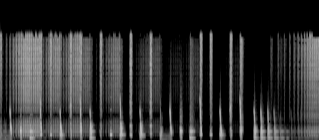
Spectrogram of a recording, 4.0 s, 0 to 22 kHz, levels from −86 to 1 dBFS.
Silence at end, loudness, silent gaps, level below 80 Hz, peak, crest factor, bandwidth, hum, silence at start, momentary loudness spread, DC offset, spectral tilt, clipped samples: 0 s; -26 LUFS; 3.08-3.13 s; -76 dBFS; -6 dBFS; 22 dB; 18 kHz; none; 0 s; 9 LU; under 0.1%; 2 dB/octave; under 0.1%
